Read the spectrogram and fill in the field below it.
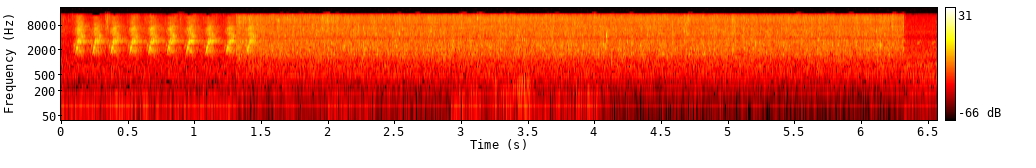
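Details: A Steller's jay (Cyanocitta stelleri) in the Pacific Northwest gives a quick burst of about ten harsh, rasping notes in just over a second, with the steady rush of running water behind.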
